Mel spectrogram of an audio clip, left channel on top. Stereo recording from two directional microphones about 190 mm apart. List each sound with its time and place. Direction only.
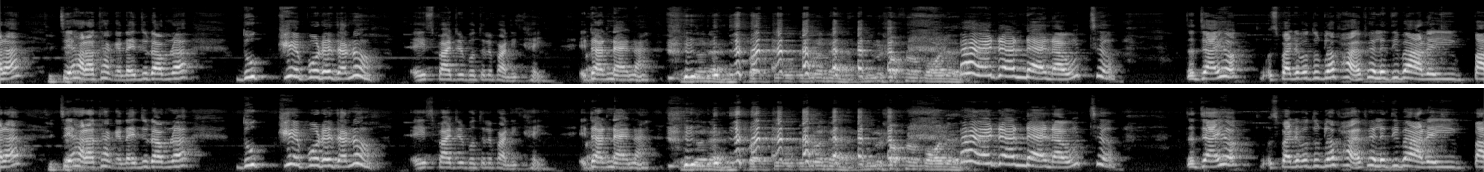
0.0 s speech: 25° left (ahead or behind)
